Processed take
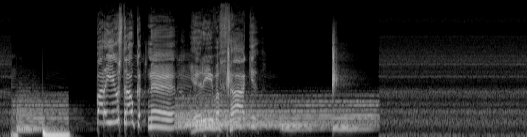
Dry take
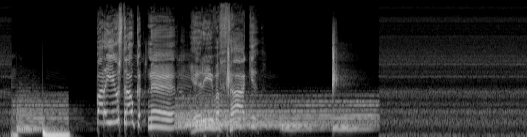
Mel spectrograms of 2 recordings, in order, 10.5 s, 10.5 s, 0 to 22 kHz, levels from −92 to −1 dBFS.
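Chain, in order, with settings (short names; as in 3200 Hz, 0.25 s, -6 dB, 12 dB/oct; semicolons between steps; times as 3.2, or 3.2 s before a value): high shelf 7900 Hz -9 dB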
